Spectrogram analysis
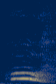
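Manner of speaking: high, loud puff of breath; relieved whew. Real, not acted. Instructor catching breath in the hamstring stretch, high relieved whew. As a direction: exhale a high "whew" after effort.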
